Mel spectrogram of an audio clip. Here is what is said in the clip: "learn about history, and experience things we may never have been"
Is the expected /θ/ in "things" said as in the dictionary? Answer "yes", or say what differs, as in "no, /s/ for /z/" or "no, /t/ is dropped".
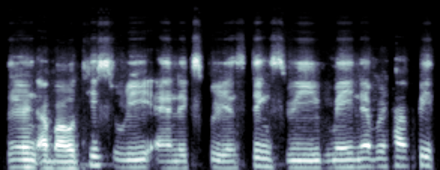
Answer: no, /t/ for /θ/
